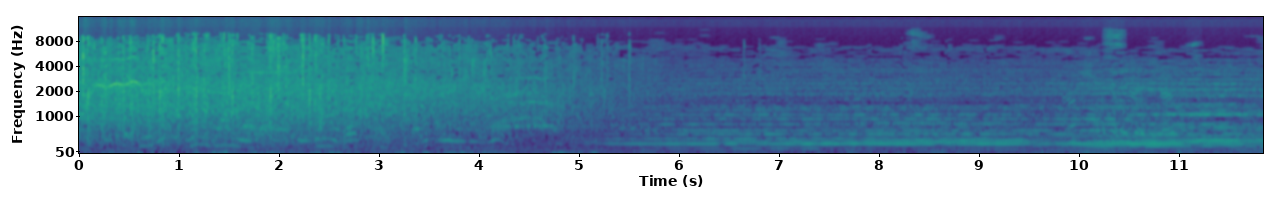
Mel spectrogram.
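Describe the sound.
Audience applause greets a concert and recording artist joining a guitarist and an orchestra on stage. Loud, dense clapping fills the first five seconds, then fades as sustained orchestral tones rise and carry on alone.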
